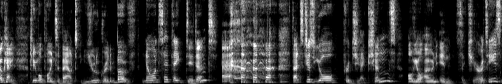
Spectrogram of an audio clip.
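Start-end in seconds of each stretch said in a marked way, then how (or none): 2.8-10.0 put-on valley girl voice, sing-song, drawn out, big swoops. Giving advice about insecurities, suddenly in a valley girl voice. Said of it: "No idea why I'm talking like a valley girl".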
